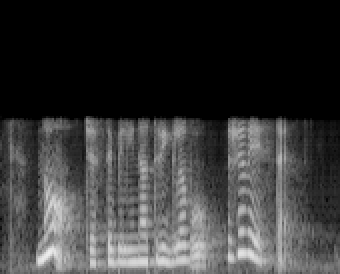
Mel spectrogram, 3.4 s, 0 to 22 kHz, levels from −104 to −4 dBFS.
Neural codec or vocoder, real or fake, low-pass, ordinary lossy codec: codec, 16 kHz, 2 kbps, X-Codec, HuBERT features, trained on LibriSpeech; fake; 3.6 kHz; none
